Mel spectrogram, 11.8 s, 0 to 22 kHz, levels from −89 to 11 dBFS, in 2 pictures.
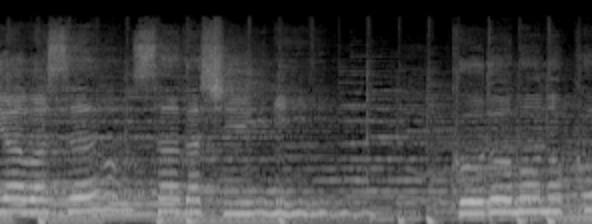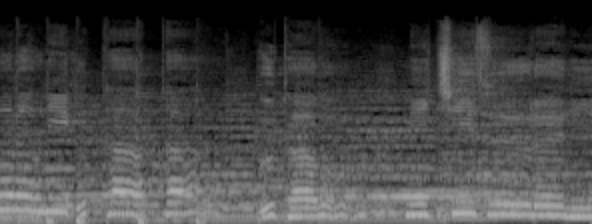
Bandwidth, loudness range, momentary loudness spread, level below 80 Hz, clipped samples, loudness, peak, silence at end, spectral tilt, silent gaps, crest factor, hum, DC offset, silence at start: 16 kHz; 3 LU; 10 LU; -38 dBFS; under 0.1%; -26 LUFS; -10 dBFS; 0 s; -5.5 dB/octave; none; 14 dB; none; under 0.1%; 0 s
